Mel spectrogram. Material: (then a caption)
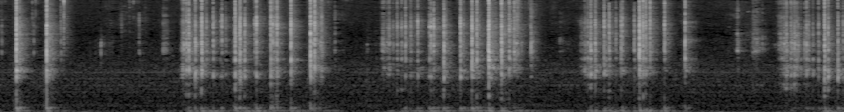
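Chalk. A utility knife blade scrapes and shaves a solid pastel green chalk stick held in one hand over a dark table, dropping chalk shavings and dust onto the table. Quick, dry, bright scraping strokes come in bursts, separated by short quiet pauses.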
